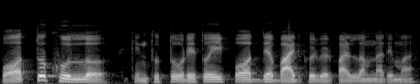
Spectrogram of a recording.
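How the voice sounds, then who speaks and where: A man's voice: on the low side, quick pace, darkish tone, clean tone, highs cut off, natural voice. An actor playing an aggrieved, fiery old village father and widower in a Bengali radio drama, lamenting emotionally in a rural Bangladeshi dialect. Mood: bitter, sorrowful.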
